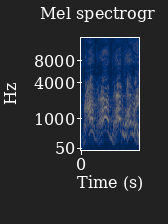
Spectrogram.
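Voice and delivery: high babbling blah blah; mock rant. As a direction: parody a ranting voice. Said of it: "it's like".

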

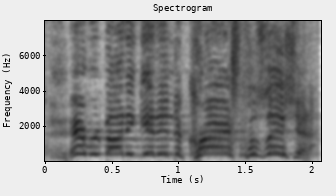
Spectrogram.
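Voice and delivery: high, urgent mock captain order; panicked pilot. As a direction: yell it like the pilot is losing it. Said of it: "he goes".

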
